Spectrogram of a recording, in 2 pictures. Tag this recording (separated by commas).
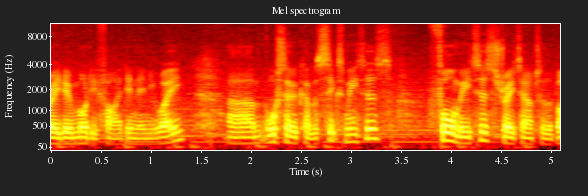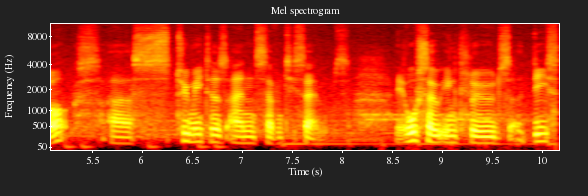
Speech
